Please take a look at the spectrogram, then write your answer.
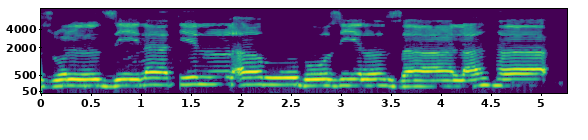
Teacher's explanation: sama Jadi huruf z punya sifat sirir ya kuatnya desisan desisan suara berdesis melewati celah antara gigi seri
